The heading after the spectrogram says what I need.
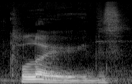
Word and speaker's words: clothes: falling vowel is a diphthong so make sure you transition from the schwa sound uh to the u sound oh clothes the final consonant cluster is the most difficult part of the word to pronounce because most students struggle to pronounce the sound so remember to raise the tip of the tongue towards the top teeth when you produce the sound to produce the following sound simply relax the tip of the tongue and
